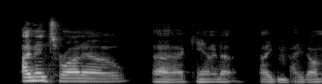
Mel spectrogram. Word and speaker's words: Toronto: to Toronto that if you want to sound like a local, you just sort of smash it together. It's Toronto. It's just like one word. There's no second T in it. You can always tell when they're not local when they say Toronto or something like that, you know?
